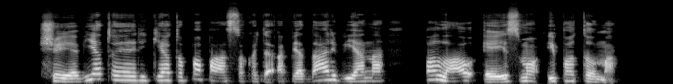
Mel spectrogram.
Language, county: Lithuanian, Vilnius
